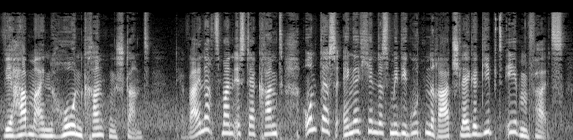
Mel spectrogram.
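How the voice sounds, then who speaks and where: A woman's voice: medium pitch, expressive, moderate pace, slight background noise, close to an everyday voice. A woman playing Santa's harried, pragmatic and grumbling wife in a fairy-tale radio play. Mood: businesslike.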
